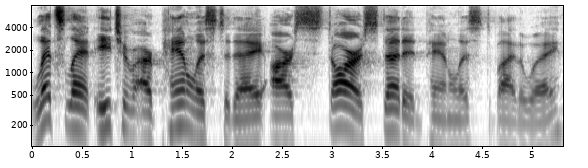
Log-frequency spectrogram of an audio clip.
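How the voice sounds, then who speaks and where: A loud man with a bright, sharp tone and ordinary pitch variation, on a very clean recording with a silent background. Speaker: college professor, panel moderator. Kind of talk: panel moderation at workshop.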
